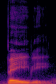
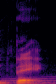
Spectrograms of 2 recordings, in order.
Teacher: they can't even be bothered to pronounce a second syllable in baby they just say BAE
